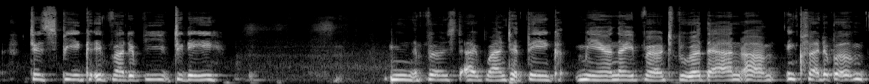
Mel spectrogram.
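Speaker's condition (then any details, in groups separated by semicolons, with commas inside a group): Deafness; deaf since childhood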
